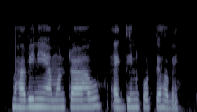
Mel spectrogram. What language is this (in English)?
Bangla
